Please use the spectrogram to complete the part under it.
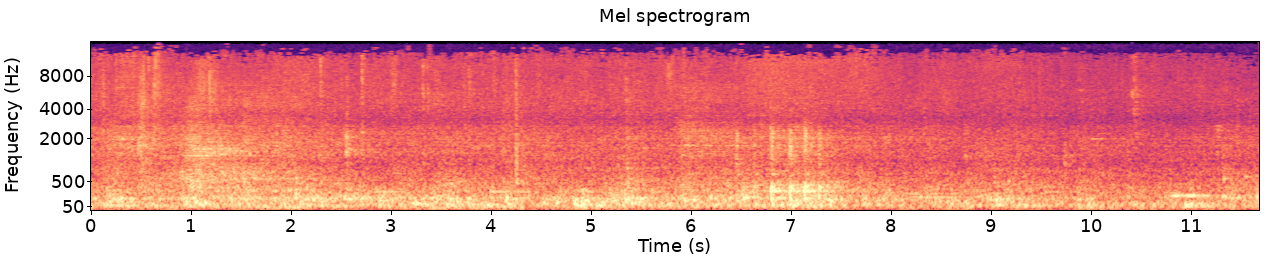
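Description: An orchestra plays slowly and softly in a large, echoing concert hall.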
